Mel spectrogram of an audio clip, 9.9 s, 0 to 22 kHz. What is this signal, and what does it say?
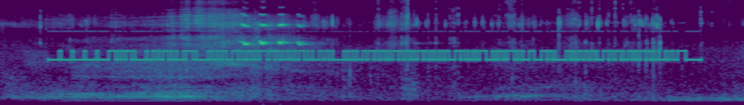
RTTY (45.45 baud, 850 Hz shift), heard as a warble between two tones, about 2550 Hz centre, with radio static and the noise of a residential street. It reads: UA3FB DE JA8FU R R FB JOSE. RIG HR 25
